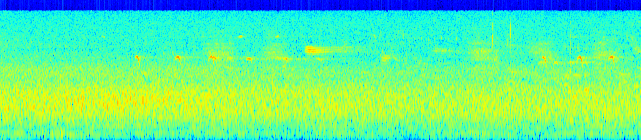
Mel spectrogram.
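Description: Steady outdoor background rush, with a string of short, high bird chirps from about a second and a half in until near the end.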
